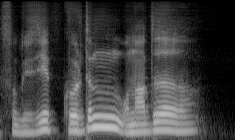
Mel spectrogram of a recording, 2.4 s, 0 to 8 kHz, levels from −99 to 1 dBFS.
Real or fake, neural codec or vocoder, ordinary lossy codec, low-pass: fake; codec, 16 kHz, about 1 kbps, DyCAST, with the encoder's durations; none; none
